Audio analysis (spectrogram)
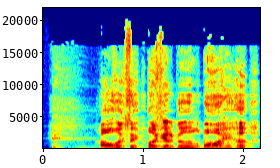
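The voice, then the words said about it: Robin Williams impression. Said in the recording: “this is my Robin Williams impression”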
